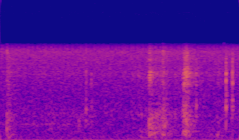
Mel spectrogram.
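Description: Footsteps scuffing on a debris-strewn floor: a soft click, then a few short scrapes and clicks near the end, over a steady background hiss.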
